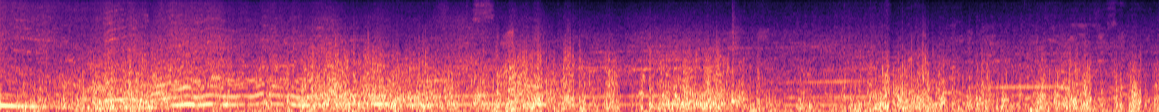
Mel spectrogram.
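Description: Rally car engine running; its pitch drops at the start as the car goes by, then it runs on more steadily. Spectator voices and wind buffeting the microphone are mixed in.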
